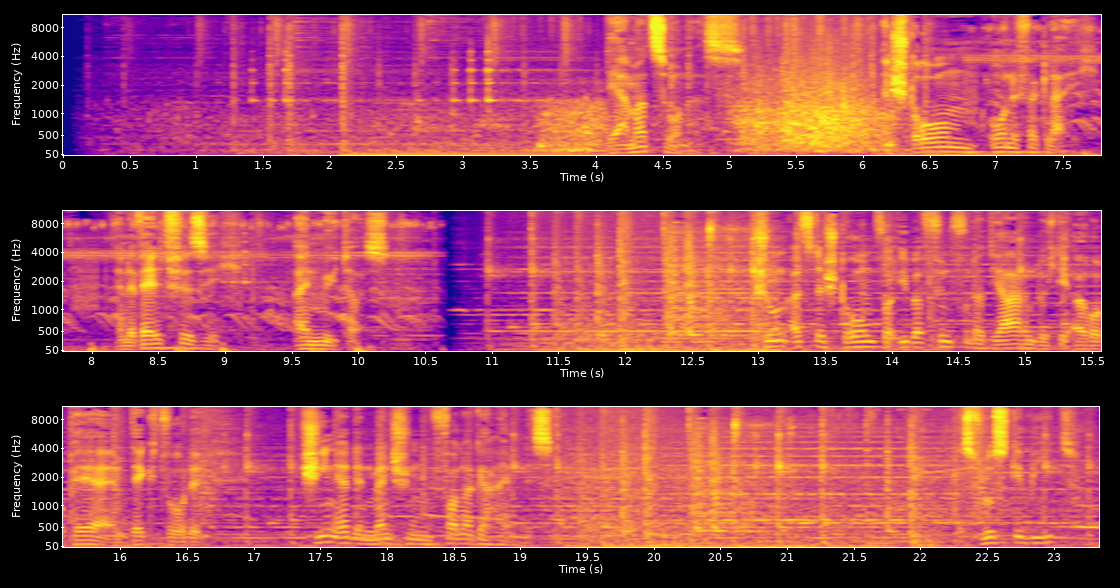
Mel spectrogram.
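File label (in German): kommentar, sprecher; LOFT VOICES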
